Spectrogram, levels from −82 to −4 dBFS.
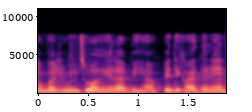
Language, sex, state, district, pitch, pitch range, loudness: Hindi, female, Bihar, Jamui, 235 Hz, 230-245 Hz, -16 LUFS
